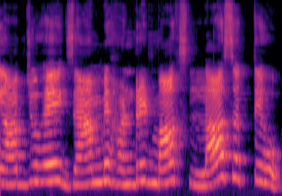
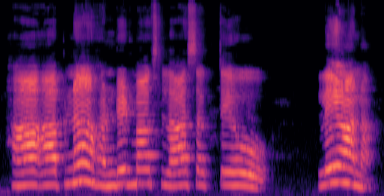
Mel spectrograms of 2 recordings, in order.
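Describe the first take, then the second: First: It is said with enthusiasm and encouragement. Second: It is said flatly, without any enthusiasm.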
